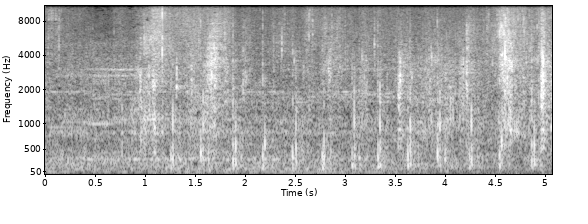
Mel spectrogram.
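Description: Heavy footsteps clank on a metal floor at a steady walking pace.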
